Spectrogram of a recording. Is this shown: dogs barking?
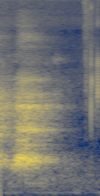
yes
